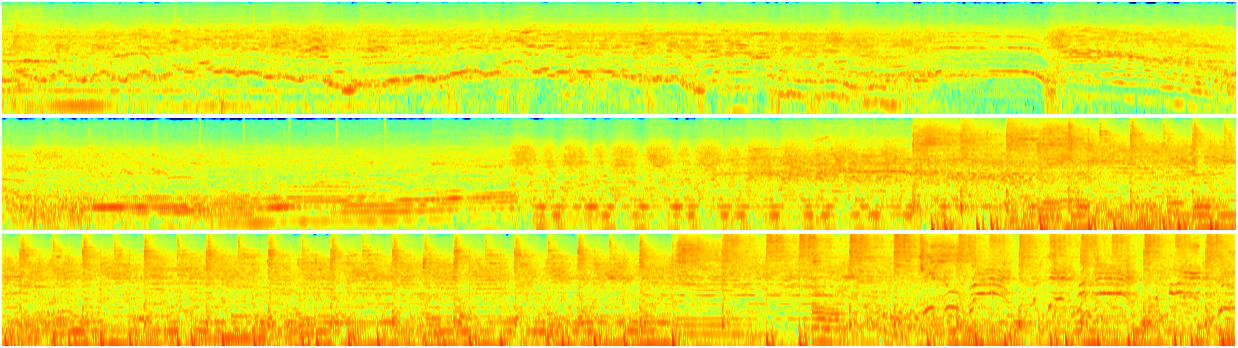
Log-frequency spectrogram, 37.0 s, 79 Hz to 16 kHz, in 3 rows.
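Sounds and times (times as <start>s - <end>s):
drums: 0.0s - 37.0s
electric guitar solo: 0.0s - 37.0s.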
